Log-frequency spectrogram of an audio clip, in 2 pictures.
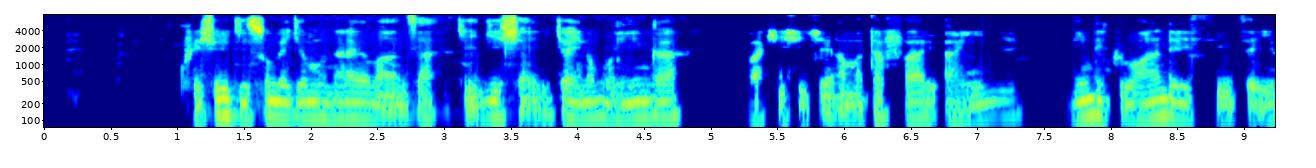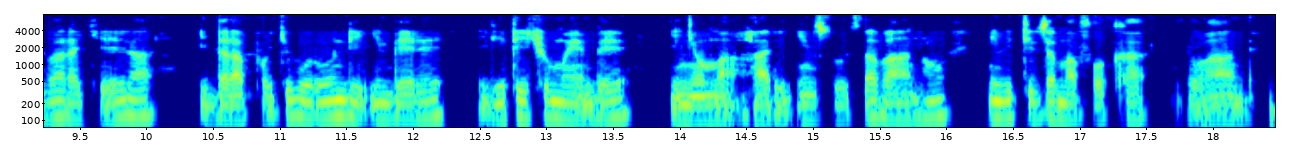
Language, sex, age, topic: Rundi, male, 25-35, education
